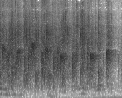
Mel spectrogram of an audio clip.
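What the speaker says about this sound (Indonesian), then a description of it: "Tepuk tangan untuk kita semua." An audience at a Betawi culture event claps together in a loud, dense burst of applause that pulses in uneven waves, with no talk over it.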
